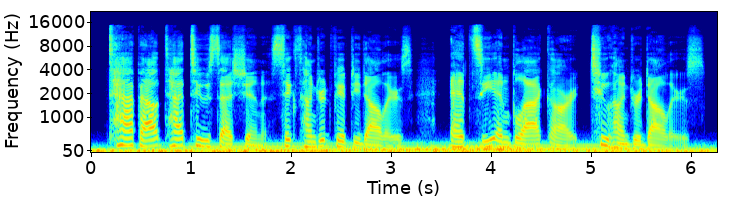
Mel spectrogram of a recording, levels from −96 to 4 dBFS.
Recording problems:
low rumble; noticeable; throughout; 20 dB below the speech

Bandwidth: 14.5 kHz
